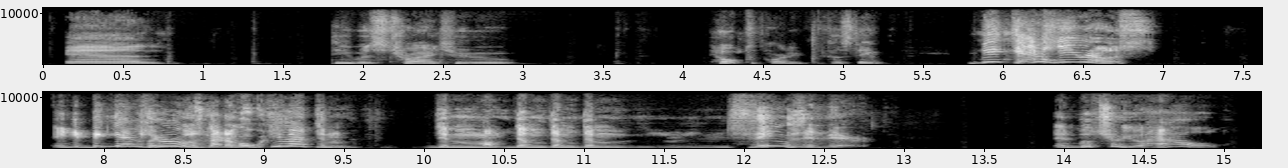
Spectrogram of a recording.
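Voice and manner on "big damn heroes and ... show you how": very loud, high, swooping, sing-song kobold creature voice. Retelling a game after others ask for the voice: kobold leader voice. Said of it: "Do the voice".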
